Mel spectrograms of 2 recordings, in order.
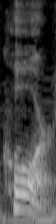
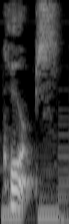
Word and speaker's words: Corps: is real a nerd corps it's pronounced core not corpse I don't have the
